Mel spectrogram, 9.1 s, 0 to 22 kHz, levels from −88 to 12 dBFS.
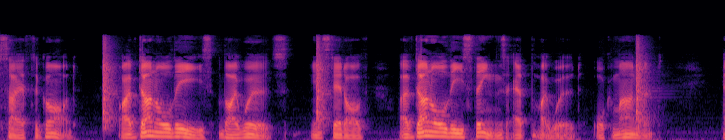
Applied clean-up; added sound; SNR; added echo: none; Clapping; 11 dB; none.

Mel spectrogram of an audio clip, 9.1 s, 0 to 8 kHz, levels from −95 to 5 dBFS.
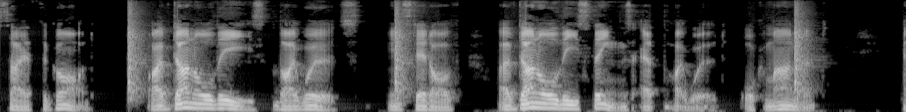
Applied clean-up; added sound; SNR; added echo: classical method spectral subtraction.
